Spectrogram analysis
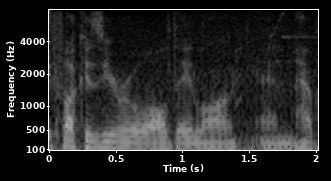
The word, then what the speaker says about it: Fukaziroh: The fact that her name is pronounced to me, Fukaziroh. Fuck a zero. That's how I pronounce her name.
